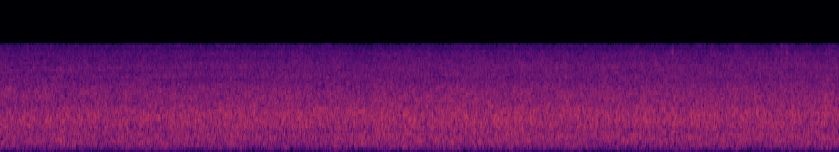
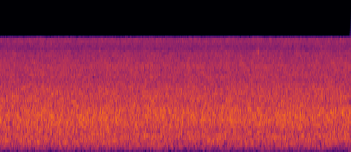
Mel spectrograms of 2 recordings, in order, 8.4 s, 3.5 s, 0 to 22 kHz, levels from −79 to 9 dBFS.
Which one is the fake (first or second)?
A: first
